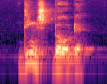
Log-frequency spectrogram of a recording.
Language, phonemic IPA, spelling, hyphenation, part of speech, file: Dutch, /ˈdinstˌboː.də/, dienstbode, dienst‧bo‧de, noun, Nl-dienstbode.ogg
- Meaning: 1. servant 2. maidservant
